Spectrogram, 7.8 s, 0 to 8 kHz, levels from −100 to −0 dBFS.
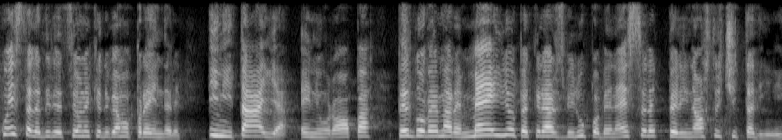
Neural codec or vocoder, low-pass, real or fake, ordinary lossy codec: codec, 16 kHz, 16 kbps, FunCodec, trained on Chinese and English, 50 frames a second; none; fake; none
